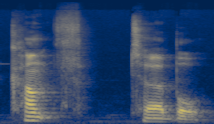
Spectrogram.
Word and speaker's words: comfortable: Just make sure not to say 4 sounds. Comfortable. No. It's 3 sounds. Comfortable.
